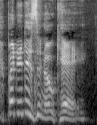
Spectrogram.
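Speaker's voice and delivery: high-pitched, distressed objection; upset protest. A narrator's reading. Crying wife answering her husband's comfort, upset.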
